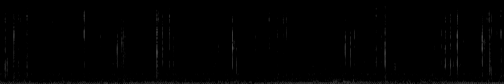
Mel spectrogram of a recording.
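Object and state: Plastic-wrapped pocket tissue pack being crinkled.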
